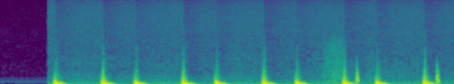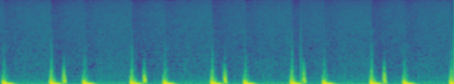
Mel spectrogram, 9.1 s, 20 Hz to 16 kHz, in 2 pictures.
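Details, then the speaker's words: Regular heart sounds at about 75 a minute with an added sharp mid-systolic non-ejection click, recorded by stethoscope; such clicks most commonly reflect mitral valve prolapse: mid-systolic click. "the next example is that of a normal 20 year old female with a typical mid-systolic click"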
